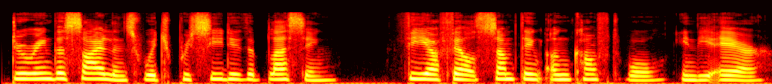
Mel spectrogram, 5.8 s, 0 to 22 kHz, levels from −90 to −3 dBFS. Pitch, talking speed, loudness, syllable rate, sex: 230 Hz, 145 wpm, -17 LUFS, 5.1 syllables/s, female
